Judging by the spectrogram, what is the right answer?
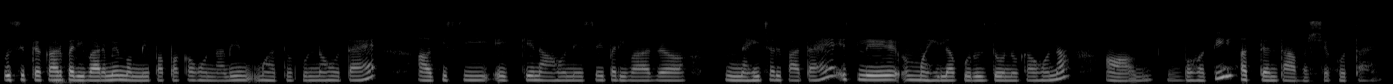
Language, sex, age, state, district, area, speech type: Hindi, female, 18-30, Madhya Pradesh, Betul, rural, spontaneous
